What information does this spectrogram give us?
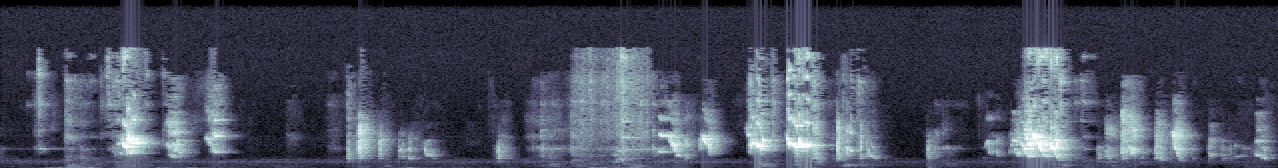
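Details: Budgies chirping as household pets: soft scattered tweets building into clusters of sharp, high squeaky notes and short raspy warbles, with quiet gaps between groups.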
